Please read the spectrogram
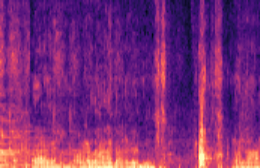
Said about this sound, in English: Basil the Boxer. He would growl and he had sharp teeth.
